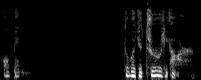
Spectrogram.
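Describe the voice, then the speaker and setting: Hushed, very slow breathy woman guiding meditation. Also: deep voice, level tone, no echo, studio quality. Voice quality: breathy, husky, near whisper. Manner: hushed, unhurried, long pauses between short phrases. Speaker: meditation teacher. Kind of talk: guided meditation for a group.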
